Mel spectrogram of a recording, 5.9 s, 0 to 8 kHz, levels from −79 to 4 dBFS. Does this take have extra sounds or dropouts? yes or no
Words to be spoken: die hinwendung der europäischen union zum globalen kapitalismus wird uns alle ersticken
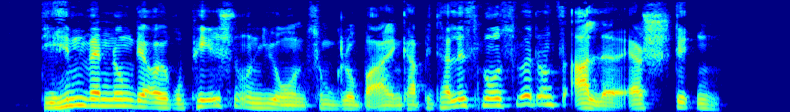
no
